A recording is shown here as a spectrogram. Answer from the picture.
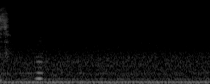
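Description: Honeybees buzzing faintly around an open hive, over a steady low hum.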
